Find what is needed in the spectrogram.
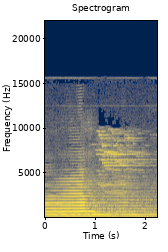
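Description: Broadcast transition sting: a sustained, horn-like chord of several steady tones that swells in and slowly fades, with a falling high swish over it in the second half.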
